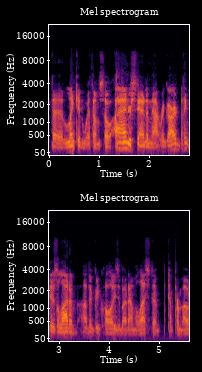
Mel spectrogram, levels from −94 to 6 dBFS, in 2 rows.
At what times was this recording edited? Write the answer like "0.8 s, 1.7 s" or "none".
2.7 s

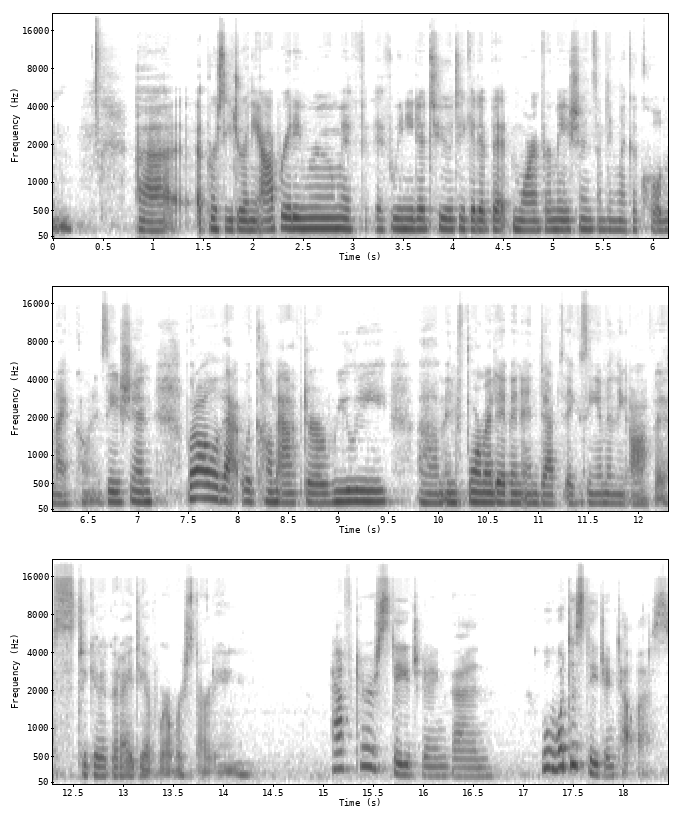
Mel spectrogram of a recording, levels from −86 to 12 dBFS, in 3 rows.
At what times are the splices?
none

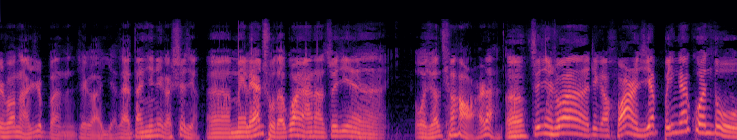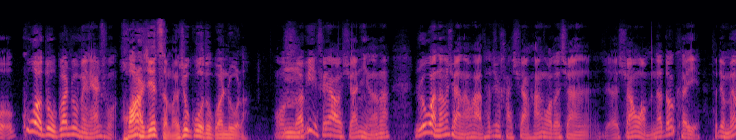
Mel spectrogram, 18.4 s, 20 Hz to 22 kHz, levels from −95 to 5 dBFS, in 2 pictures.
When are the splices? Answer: 2.5 s, 12.6 s

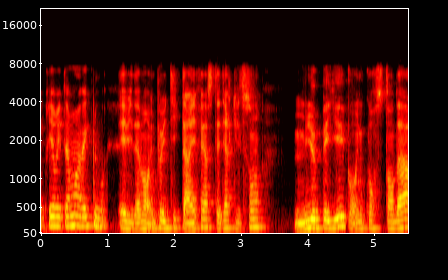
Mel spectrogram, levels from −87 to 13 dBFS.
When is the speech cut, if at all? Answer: 1.0 s

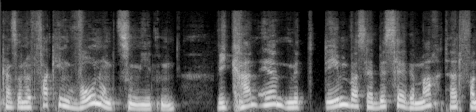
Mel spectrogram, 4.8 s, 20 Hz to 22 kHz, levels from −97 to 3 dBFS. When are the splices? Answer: 2.1 s

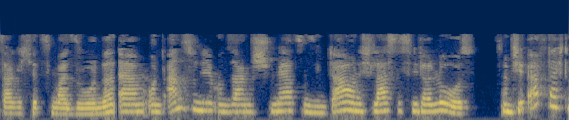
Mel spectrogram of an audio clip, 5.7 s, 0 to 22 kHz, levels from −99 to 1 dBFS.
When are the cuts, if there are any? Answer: 1.1 s

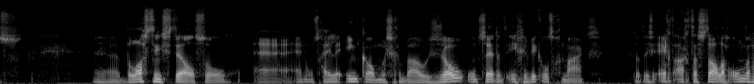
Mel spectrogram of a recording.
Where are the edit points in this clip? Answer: 6.3 s

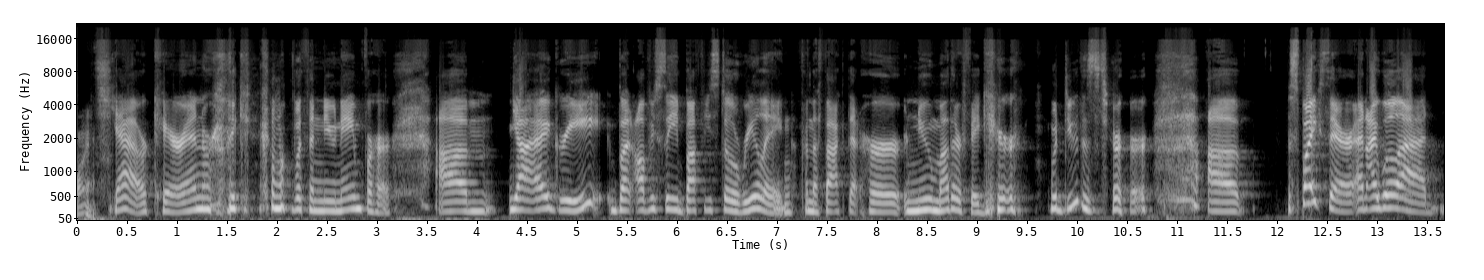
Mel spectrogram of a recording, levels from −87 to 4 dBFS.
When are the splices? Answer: none

